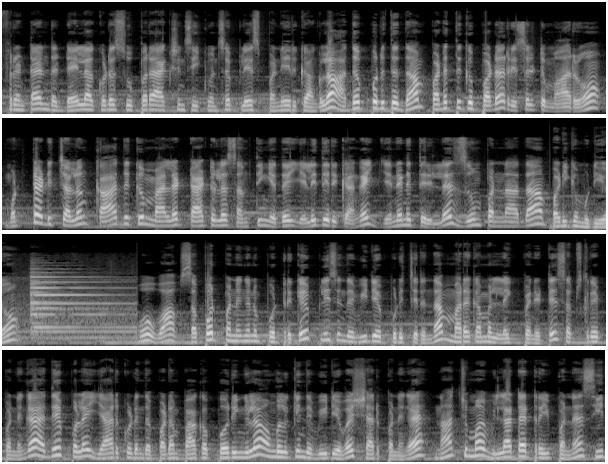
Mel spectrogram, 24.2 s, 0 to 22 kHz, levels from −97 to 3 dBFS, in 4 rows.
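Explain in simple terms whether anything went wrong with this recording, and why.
From 4.83 to 11.51 s the sound turns dull and loses its crisp top, likely an input switched to a poorer device, then clears again.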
